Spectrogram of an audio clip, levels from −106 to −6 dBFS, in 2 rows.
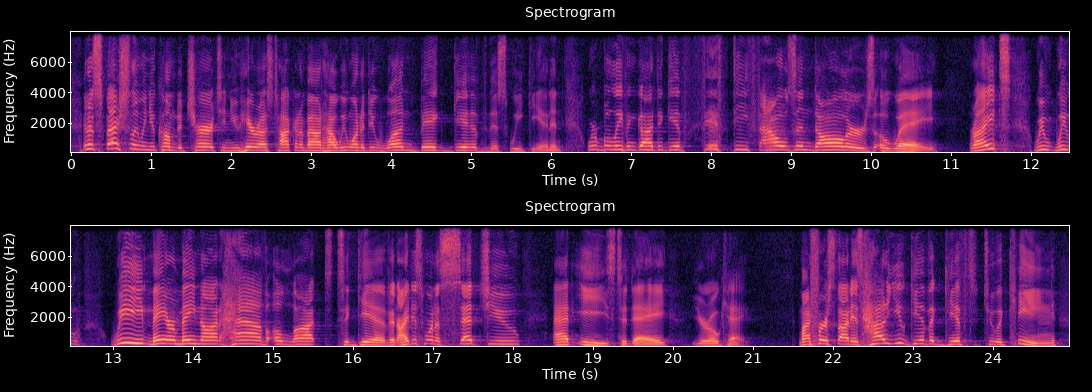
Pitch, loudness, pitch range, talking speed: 210 Hz, -29 LUFS, 180-240 Hz, 165 wpm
